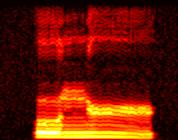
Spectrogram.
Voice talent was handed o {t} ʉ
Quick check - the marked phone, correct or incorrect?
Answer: incorrect: n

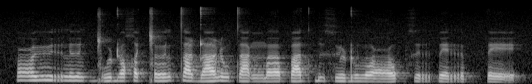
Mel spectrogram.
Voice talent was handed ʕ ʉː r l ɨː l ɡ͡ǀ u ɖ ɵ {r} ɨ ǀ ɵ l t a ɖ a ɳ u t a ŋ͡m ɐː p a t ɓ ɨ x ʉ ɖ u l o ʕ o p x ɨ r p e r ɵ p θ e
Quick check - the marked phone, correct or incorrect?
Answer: incorrect: χ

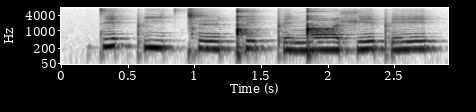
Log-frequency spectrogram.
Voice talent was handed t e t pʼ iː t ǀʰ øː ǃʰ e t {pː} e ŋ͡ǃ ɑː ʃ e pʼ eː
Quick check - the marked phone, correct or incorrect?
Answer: incorrect: pʼ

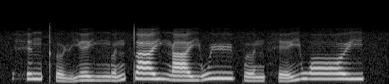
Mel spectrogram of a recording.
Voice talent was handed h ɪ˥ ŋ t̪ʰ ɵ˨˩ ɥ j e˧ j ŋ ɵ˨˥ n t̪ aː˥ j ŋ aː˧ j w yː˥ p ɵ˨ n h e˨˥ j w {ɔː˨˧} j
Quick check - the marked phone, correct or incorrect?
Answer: incorrect: ɔː˥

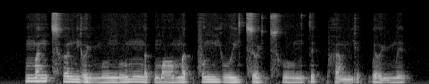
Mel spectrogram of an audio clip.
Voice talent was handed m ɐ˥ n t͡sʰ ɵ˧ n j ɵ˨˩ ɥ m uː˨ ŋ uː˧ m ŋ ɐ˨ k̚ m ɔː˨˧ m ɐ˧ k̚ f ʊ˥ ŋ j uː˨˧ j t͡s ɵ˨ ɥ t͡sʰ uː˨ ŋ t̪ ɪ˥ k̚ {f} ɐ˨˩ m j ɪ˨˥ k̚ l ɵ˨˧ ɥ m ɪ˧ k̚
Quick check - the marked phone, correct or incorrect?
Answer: incorrect: pʰ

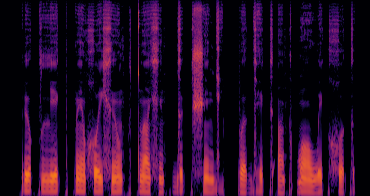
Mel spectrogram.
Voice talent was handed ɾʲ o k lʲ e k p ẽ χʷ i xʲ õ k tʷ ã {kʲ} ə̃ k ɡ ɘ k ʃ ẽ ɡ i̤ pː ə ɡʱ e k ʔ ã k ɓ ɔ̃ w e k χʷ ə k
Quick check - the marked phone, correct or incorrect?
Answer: incorrect: xʲ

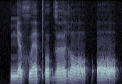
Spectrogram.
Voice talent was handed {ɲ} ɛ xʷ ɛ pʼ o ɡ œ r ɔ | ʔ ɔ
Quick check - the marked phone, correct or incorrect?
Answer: correct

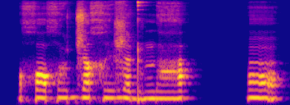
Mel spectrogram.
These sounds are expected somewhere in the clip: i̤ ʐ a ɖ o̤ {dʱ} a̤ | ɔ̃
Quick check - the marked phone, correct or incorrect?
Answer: incorrect: n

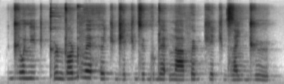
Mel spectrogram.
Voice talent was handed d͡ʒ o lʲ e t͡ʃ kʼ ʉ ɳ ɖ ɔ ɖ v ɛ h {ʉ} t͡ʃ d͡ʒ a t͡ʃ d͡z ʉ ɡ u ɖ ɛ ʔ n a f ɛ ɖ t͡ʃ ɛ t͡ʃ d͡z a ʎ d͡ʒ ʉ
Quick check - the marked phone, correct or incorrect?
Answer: incorrect: ɘ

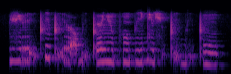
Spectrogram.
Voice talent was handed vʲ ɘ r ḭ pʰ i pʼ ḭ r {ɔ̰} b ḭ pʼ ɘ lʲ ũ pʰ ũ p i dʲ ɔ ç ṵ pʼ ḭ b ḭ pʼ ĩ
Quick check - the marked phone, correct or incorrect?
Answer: correct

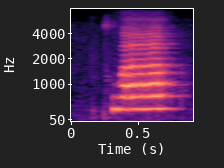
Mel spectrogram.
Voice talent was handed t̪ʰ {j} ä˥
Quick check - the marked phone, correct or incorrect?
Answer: incorrect: w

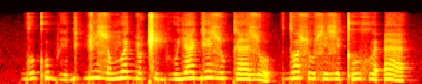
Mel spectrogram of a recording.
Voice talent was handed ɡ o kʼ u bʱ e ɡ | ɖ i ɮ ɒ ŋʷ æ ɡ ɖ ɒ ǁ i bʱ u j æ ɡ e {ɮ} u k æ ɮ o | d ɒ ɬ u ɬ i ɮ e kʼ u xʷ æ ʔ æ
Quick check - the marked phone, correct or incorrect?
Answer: correct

